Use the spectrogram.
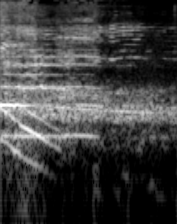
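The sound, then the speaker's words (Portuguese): A single voice lets out a long, loud, ecstatic scream celebrating a Boavista football goal, its pitch sliding downward as it holds for nearly two seconds, with no other talk. “E este, e este grito que ouviram, certo que imaginarão quem é que o deu. É um grito de loucura.”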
